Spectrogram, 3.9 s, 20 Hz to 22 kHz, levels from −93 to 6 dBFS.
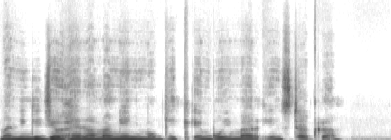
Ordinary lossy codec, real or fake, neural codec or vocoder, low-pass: none; fake; codec, 44.1 kHz, 3.4 kbps, Pupu-Codec; none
